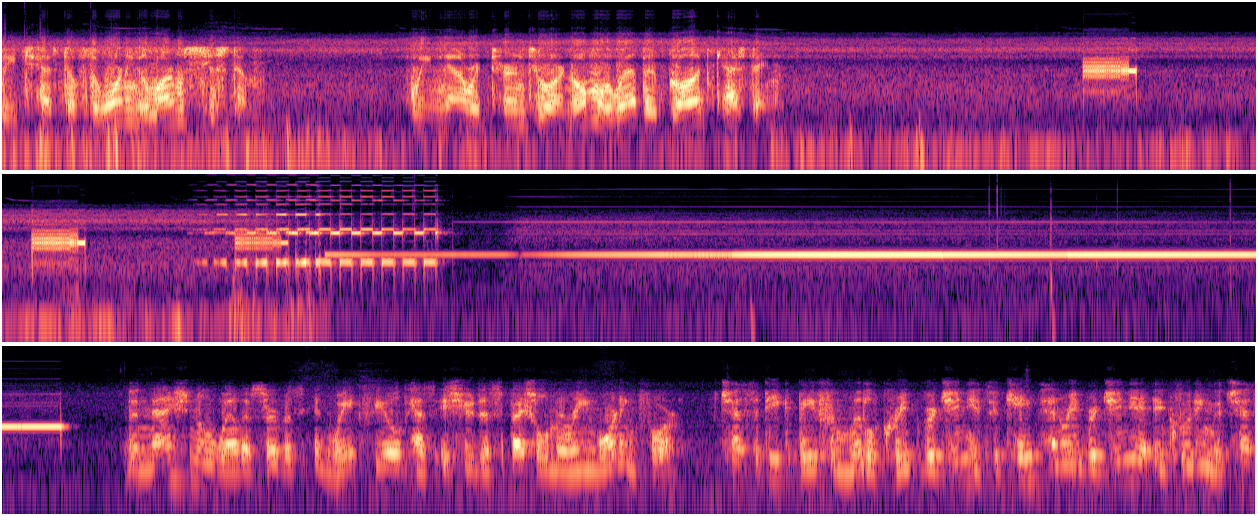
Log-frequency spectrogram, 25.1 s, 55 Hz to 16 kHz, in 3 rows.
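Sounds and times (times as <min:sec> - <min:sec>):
radio hiss: 0:00.0 - 0:12.1, 0:17.5 - 0:25.0
digital data bursts: 0:07.2 - 0:07.6, 0:08.6 - 0:09.0, 0:09.6 - 0:11.3
single-pitch warning alarm tone: 0:07.2 - 0:07.6, 0:08.6 - 0:09.0, 0:09.6 - 0:17.2.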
